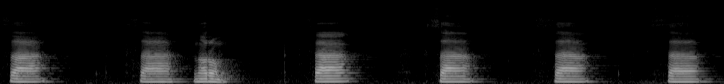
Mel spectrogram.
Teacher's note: নরম হবে নরম সা জিহ্বার আগা দাঁতের আগাছা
